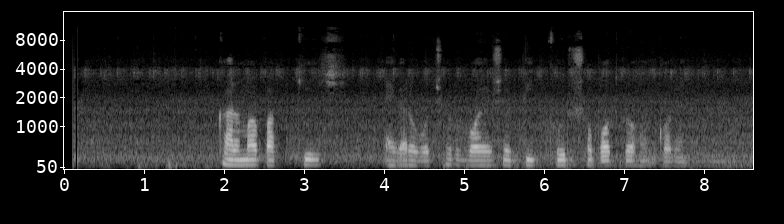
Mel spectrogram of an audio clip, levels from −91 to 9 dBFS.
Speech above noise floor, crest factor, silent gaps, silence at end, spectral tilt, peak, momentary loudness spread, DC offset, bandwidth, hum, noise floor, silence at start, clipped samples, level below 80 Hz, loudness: 23 dB; 22 dB; none; 0 s; -8 dB/octave; -6 dBFS; 25 LU; under 0.1%; 9.2 kHz; none; -48 dBFS; 0.15 s; under 0.1%; -62 dBFS; -26 LUFS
